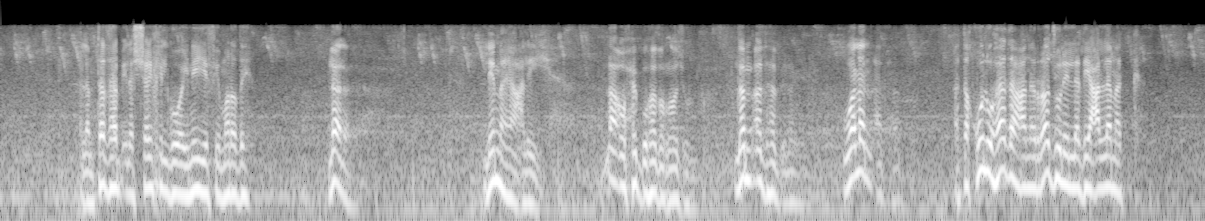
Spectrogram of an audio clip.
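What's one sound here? Another man answers in a calm voice close by.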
